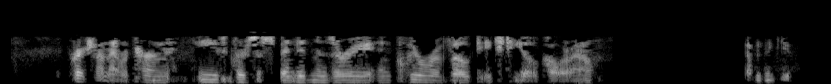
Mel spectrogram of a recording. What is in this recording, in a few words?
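Police Dispatch, Scanner audio; Police 1 Dispatch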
